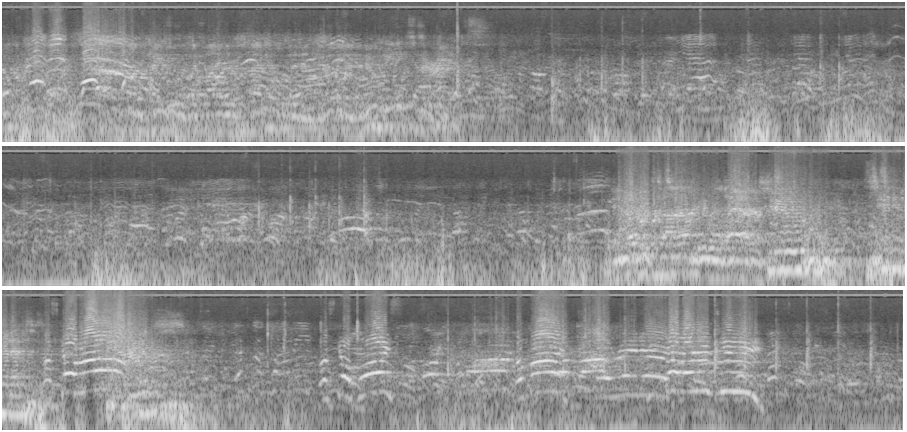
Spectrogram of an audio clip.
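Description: Young men shout to each other across an open field outdoors.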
